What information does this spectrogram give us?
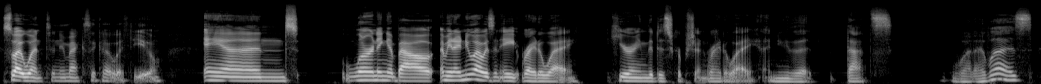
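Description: A young woman in her twenties talks casually on a family podcast, her voice low for a woman. She has a dry, wry way of talking. The recording is close and dry. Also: normal speed, no room sound. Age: 20s. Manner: dry, wry one-liners. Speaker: guest, host's daughter.

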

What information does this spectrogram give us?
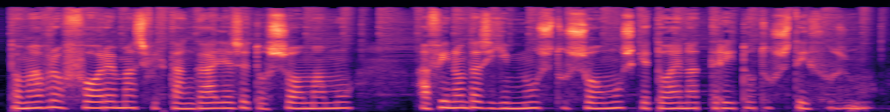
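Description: A cool, seductive femme fatale, played by a woman telling her story in a radio play. She is controlled and intimate, with little rise and fall in a mid-pitched voice, over faint music. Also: flat delivery, a little mellow, natural voice. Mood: self-satisfied, seductive. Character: seductive, cool, calculating woman narrating her own hunt. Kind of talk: first-person radio drama narration.

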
